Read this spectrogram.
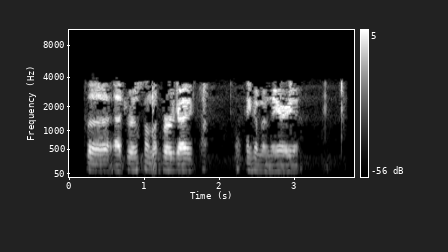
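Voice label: Sheriff Dispatch, Scanner audio recording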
